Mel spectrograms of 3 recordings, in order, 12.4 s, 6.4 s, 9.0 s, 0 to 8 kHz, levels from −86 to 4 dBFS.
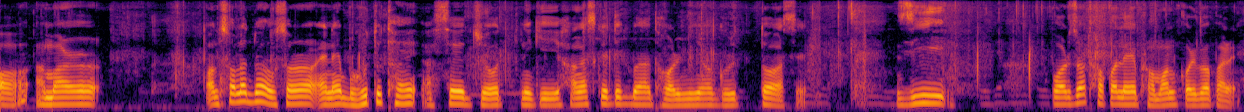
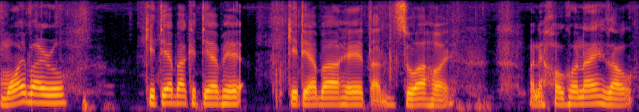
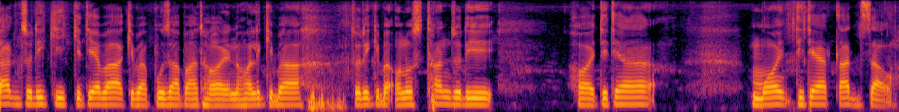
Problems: background sounds at intervals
